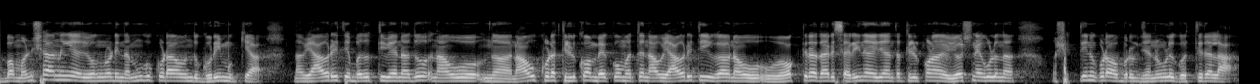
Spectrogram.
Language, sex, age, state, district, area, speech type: Kannada, male, 60+, Karnataka, Chikkaballapur, rural, spontaneous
